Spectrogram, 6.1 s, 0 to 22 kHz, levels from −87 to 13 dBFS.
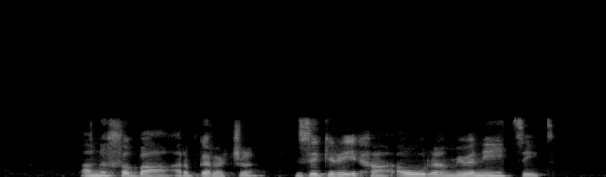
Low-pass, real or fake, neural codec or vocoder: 7.2 kHz; fake; codec, 16 kHz, 2 kbps, X-Codec, WavLM features, trained on Multilingual LibriSpeech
